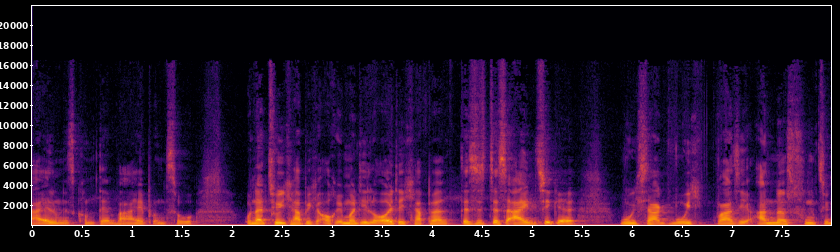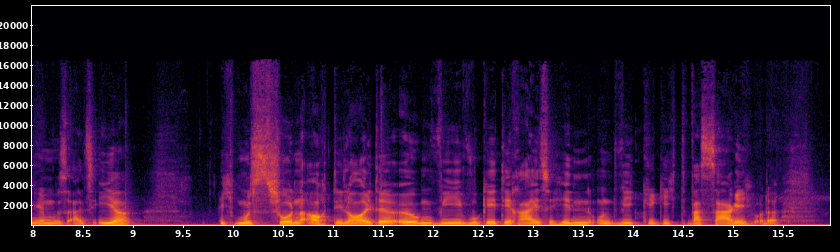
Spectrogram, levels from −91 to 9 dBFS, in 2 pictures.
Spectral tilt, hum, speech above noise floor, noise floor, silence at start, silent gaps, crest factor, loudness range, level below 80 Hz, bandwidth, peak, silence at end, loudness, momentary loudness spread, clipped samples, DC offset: -6.5 dB/octave; none; 32 dB; -49 dBFS; 0 s; none; 16 dB; 4 LU; -50 dBFS; 15.5 kHz; 0 dBFS; 0.35 s; -17 LUFS; 10 LU; under 0.1%; 2%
